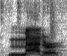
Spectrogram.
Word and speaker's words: matter: Matter es importar en inglés. Y recuerda que las T's que están dentro de palabras en inglés americano se pronuncian como Ds. Matter, matter.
